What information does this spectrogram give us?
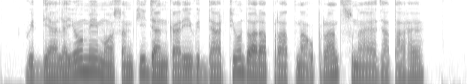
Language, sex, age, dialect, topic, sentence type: Hindi, male, 18-24, Hindustani Malvi Khadi Boli, agriculture, statement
